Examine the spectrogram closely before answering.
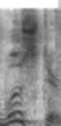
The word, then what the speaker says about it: Worcester: even though that's the way it's spelled it's pronounced Worcester for four reasons okay I got to see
